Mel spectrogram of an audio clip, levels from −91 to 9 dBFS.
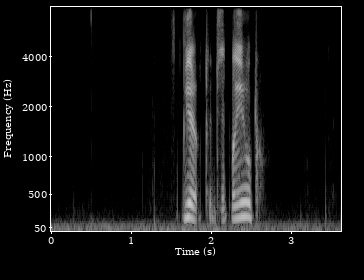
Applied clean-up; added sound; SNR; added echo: neural diffusion model UNIVERSE++.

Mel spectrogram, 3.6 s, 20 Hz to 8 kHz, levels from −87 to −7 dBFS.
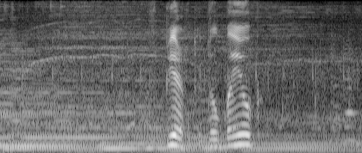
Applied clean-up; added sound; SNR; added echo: none; Applause; 4 dB; none.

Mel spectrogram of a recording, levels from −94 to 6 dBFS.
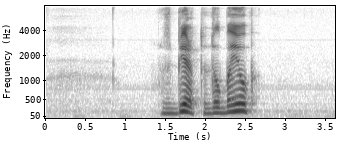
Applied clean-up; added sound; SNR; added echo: none; none; none; none.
